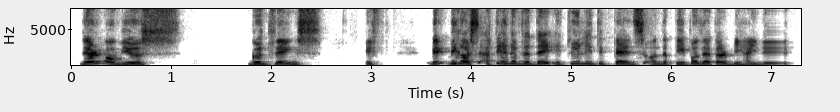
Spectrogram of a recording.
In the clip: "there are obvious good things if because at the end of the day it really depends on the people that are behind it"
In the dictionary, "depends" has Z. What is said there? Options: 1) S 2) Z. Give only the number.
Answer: 1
